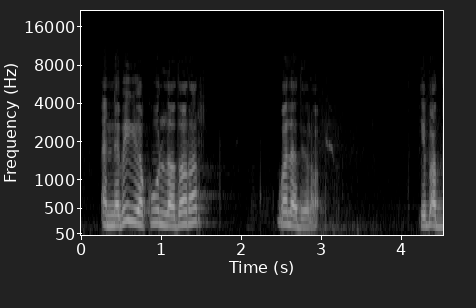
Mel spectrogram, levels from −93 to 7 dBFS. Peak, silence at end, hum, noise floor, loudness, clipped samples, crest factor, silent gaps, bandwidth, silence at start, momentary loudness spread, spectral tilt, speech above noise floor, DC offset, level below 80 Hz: -20 dBFS; 0 s; none; -80 dBFS; -37 LUFS; under 0.1%; 18 dB; none; 9.6 kHz; 0.25 s; 11 LU; -7.5 dB/octave; 44 dB; under 0.1%; -84 dBFS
